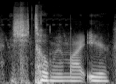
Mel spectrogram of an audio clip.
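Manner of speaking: usual speaking voice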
